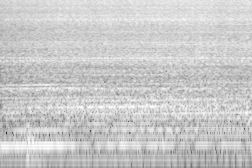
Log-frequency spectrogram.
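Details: Toyota Corolla petrol engine just restarted after repairing rodent-chewed wiring, battery reconnected so the computer must relearn; slight front chain rattle noted. Idles steadily and evenly, with no missing beat or stumble.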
